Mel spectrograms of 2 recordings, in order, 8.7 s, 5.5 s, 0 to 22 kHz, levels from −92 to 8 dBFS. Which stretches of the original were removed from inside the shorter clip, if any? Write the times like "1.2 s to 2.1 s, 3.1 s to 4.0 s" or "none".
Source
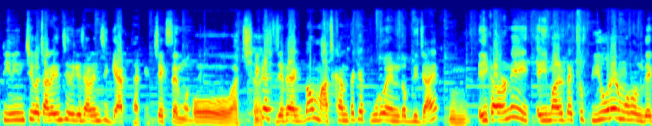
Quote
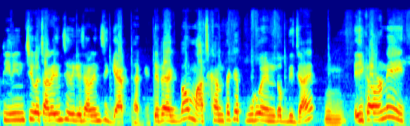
2.0 s to 3.7 s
